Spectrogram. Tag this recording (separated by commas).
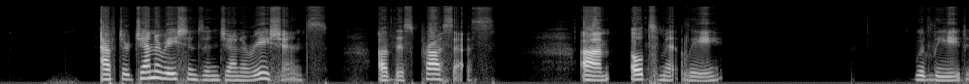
Speech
